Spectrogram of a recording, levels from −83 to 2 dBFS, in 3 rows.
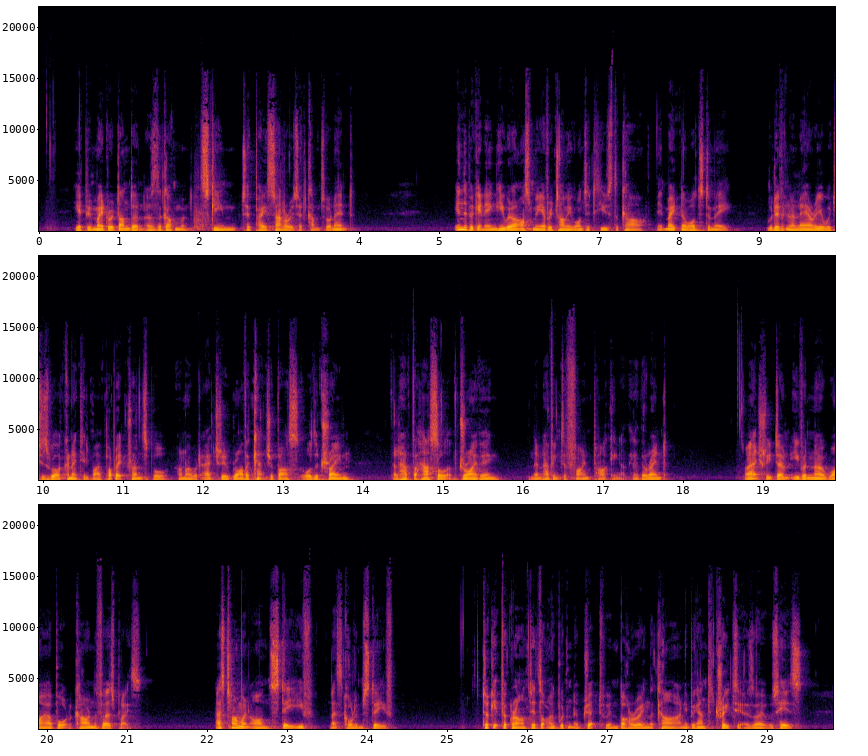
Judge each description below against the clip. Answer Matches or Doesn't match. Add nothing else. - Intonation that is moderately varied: Matches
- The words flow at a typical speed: Doesn't match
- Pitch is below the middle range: Matches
